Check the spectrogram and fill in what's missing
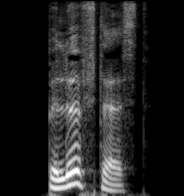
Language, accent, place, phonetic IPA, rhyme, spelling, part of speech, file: German, Germany, Berlin, [bəˈlʏftəst], -ʏftəst, belüftest, verb, De-belüftest.ogg
- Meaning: inflection of belüften: 1. second-person singular present 2. second-person singular subjunctive I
